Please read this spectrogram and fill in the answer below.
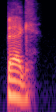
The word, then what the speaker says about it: Begg: Begg.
